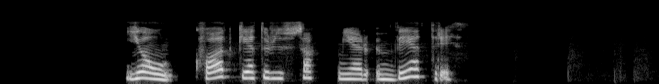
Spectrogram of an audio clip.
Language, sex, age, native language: Icelandic, female, 20-29, Norwegian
